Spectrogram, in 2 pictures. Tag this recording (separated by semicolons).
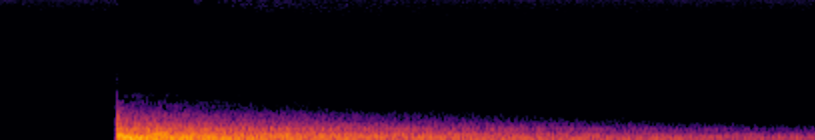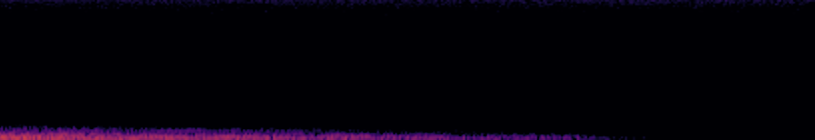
bass; bassy; boom; deep; explosion; heavy; large; low; rumble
